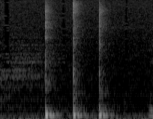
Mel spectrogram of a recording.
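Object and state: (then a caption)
Whole wheat sourdough loaf, baked through and hollow. A cooled whole wheat sourdough loaf is tapped three times, giving short, dull, low thumps with a hollow ring. The hollow sound shows the loaf is baked through, and it did not stick at the bottom.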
